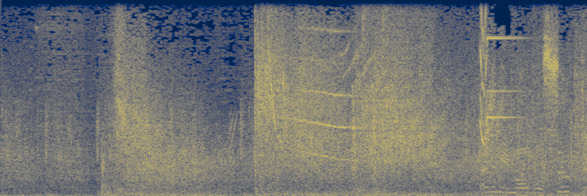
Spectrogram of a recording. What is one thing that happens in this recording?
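A gun fires in loud bursts.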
